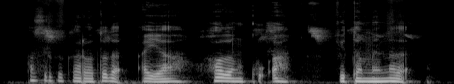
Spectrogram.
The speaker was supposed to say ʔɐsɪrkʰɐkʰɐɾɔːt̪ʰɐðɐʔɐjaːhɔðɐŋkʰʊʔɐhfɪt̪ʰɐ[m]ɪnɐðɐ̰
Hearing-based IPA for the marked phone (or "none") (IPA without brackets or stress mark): m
